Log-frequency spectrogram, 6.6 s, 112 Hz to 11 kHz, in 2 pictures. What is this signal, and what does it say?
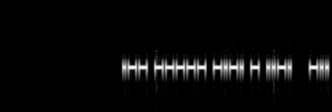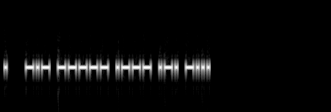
Morse code, heard as a keyed tone, about 41 wpm, 700 Hz. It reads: W0CTF DE K0JRB
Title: USA Callsign DE Callsign - 5 Characters - 45wpm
